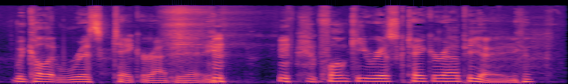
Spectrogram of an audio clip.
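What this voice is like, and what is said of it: Impression of another person's voice. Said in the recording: “my impersonation of Cody”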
